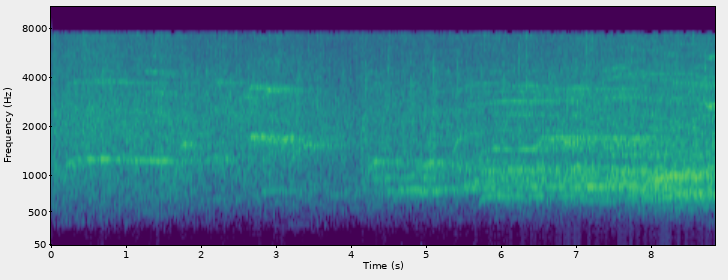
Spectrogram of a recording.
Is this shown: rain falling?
no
